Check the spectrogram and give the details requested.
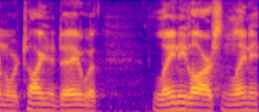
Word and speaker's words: Laney: I'm Layne and we're talking today with Laney Larson Delaney how are you yes I pronounced your name right you got it yeah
